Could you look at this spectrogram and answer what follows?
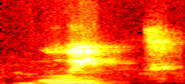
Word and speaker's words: huit: french is written down is huit which is pronounced as wheat wheat okay width width width okay with after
